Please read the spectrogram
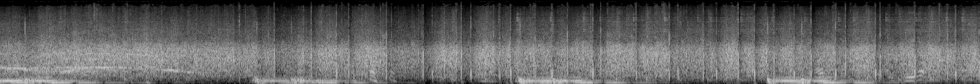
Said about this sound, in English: Could you please put your hands together for Paul Galvin and Cian Sullivan?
